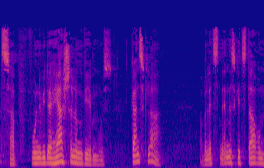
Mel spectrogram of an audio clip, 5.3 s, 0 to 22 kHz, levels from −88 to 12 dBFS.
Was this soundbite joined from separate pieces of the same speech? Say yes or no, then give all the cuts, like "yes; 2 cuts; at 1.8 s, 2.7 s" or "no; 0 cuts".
no; 0 cuts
